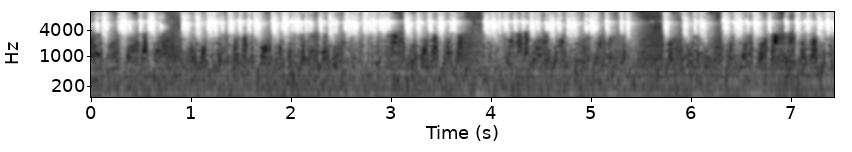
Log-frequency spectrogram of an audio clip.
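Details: Kemade, a small flowerpecker, giving its fighting song for training and luring songbirds: fast strings of thin, high-pitched ticks and twitters in bursts about a second long, separated by brief gaps.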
